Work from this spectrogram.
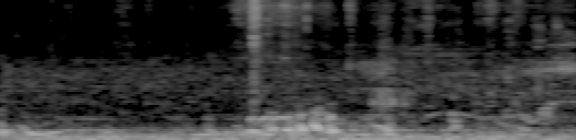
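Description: Golden pigeons in a breeder's loft in Lahore coo softly, low murmuring calls repeating over a steady background hum, fairly faint and close.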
